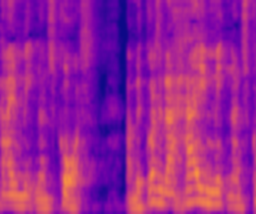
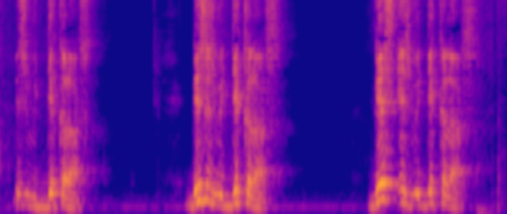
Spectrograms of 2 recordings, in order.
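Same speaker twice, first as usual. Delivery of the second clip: mad, really angry, repeated outburst. Speaking out against the government, getting angry. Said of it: "I'm mad".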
